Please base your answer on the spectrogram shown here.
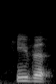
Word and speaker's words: Hubert: Hubert or Herbert? Hubert is fine.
